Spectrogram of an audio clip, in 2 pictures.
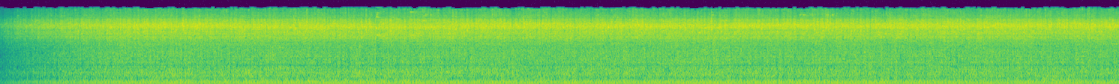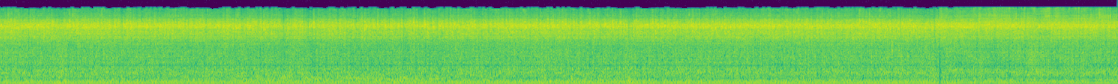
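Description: A large engine running steadily at constant speed, with a low hum; the hum shifts in pitch near the end.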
